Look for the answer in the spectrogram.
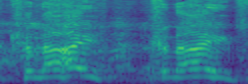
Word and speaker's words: Kanai: Yeah, Kanai rhymes with I'll die.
